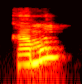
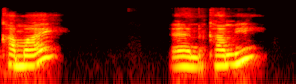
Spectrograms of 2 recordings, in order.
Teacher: Finally the L vocalizes to um the I sound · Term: vocalization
